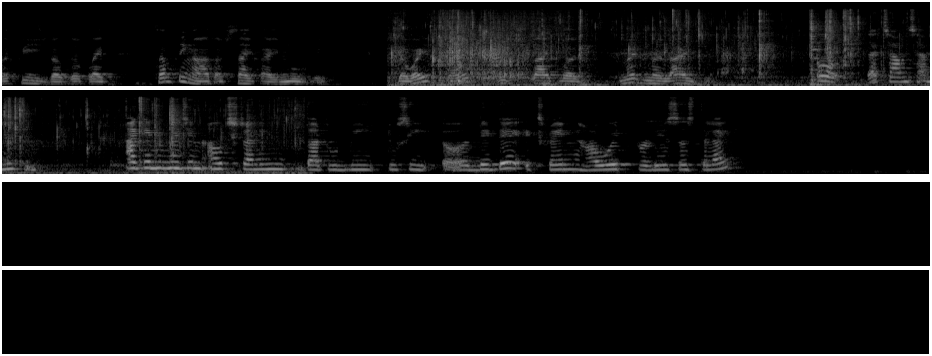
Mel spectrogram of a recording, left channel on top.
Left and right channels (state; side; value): silent; right; digital silence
